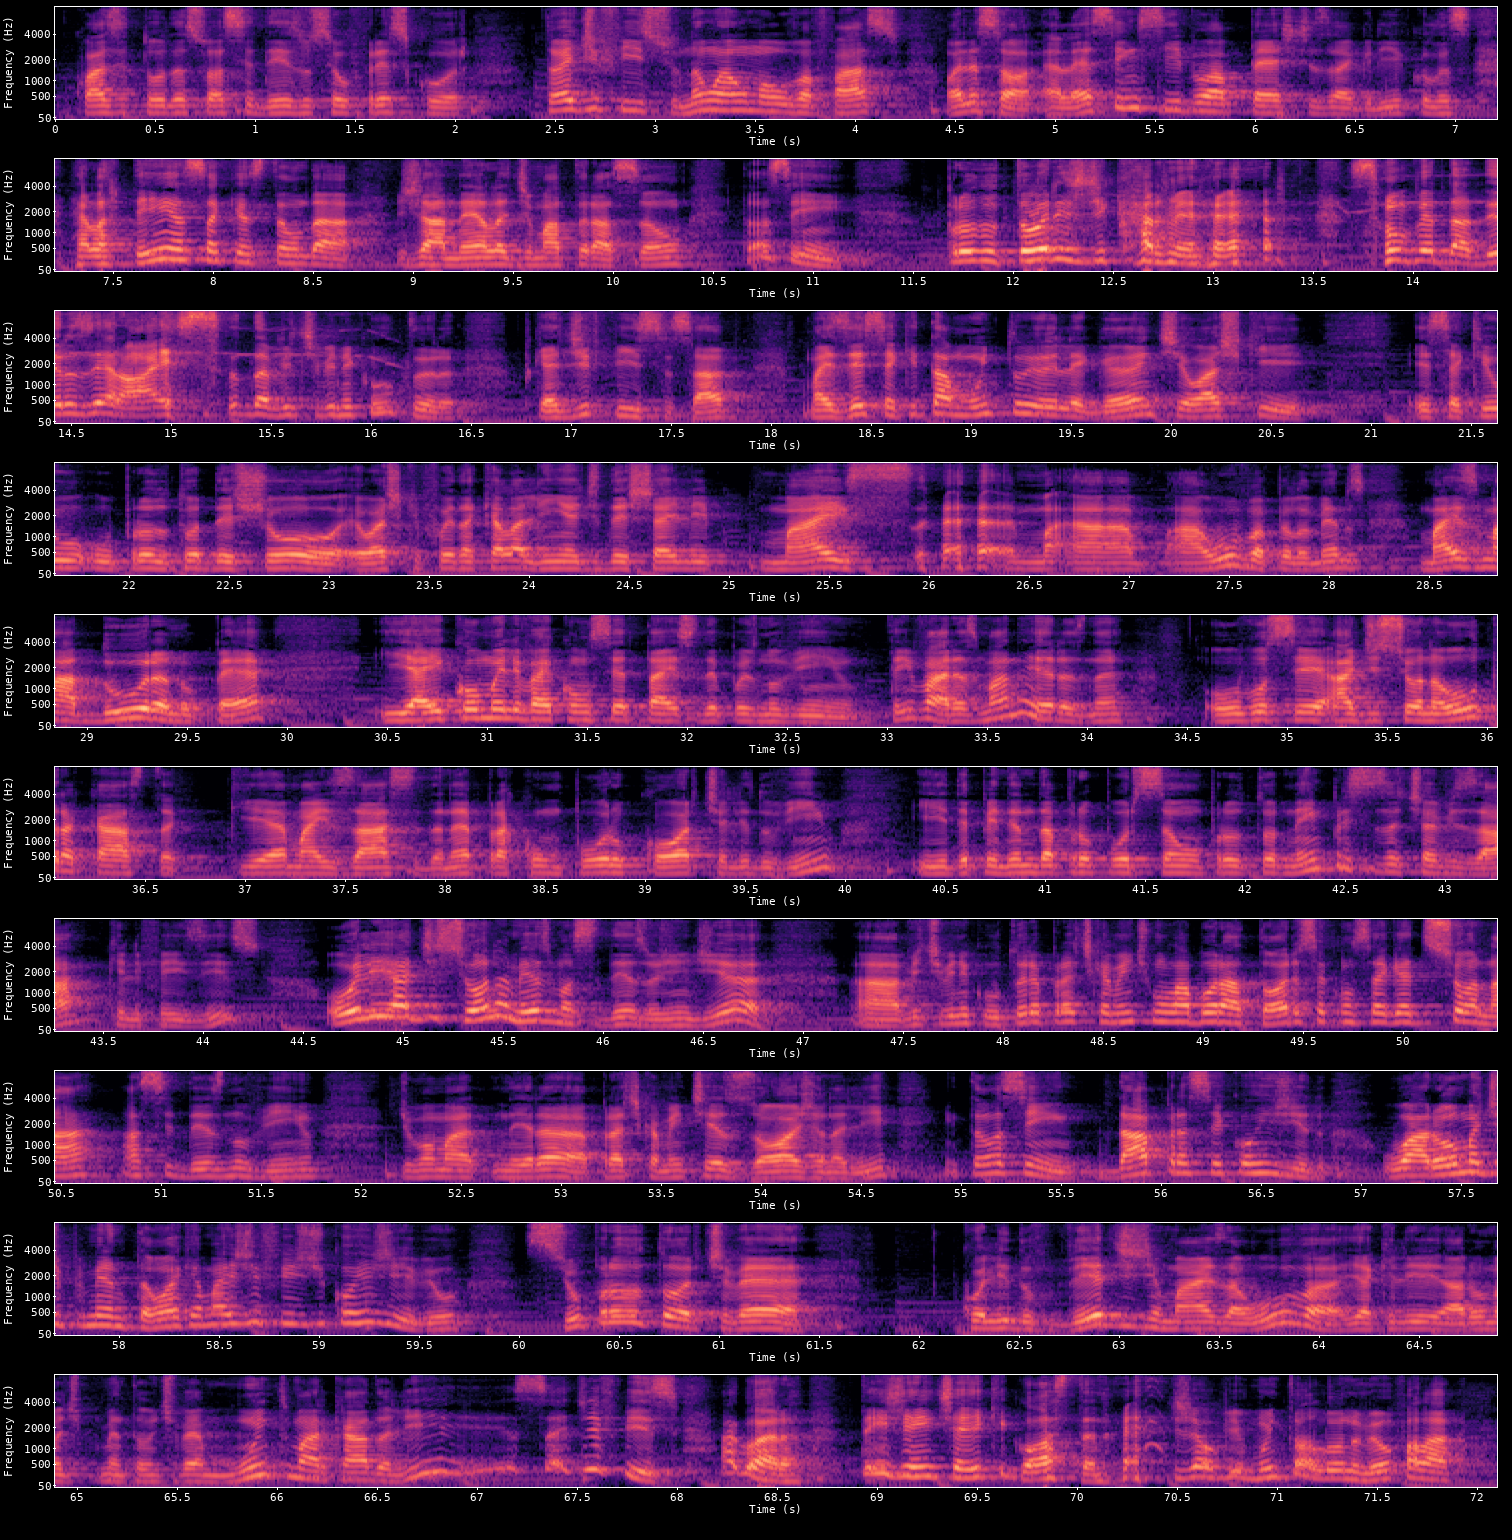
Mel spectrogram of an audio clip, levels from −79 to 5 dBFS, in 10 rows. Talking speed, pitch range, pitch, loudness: 170 wpm, 135-195 Hz, 150 Hz, -18 LUFS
